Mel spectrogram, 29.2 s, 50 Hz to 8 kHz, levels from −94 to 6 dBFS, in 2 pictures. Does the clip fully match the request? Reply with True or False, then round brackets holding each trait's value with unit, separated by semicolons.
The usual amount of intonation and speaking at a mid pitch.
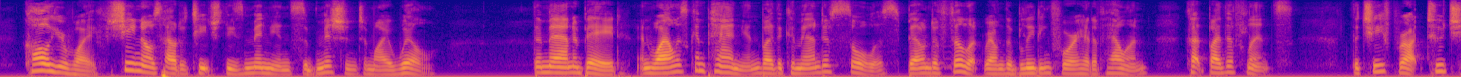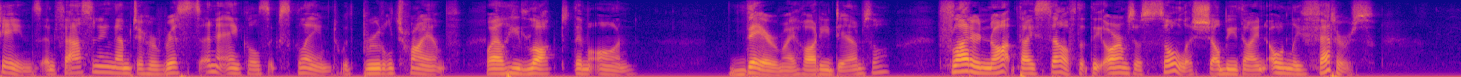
True (4.0 semitones; 150 Hz)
